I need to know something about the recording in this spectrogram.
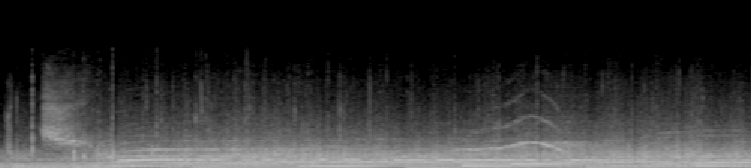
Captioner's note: applause and cheering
